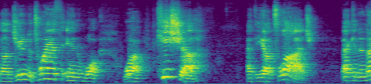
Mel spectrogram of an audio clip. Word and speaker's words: Waukesha: It's pronounced Waukesha.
